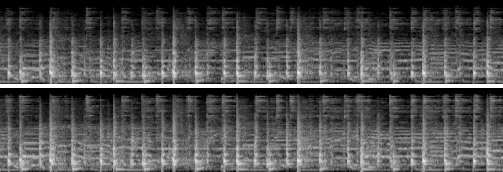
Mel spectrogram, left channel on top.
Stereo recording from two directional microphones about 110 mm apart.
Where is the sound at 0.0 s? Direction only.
25° right (ahead or behind).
